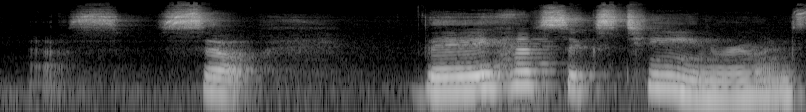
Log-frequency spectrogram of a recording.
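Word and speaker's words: ætt: So instead of the A sound, it's the E sound. So Aetts is spelled Aetts. So in Scandinavian, my Danish heritage, it would be Etts.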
